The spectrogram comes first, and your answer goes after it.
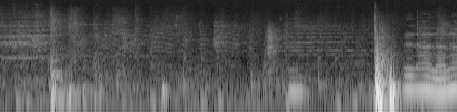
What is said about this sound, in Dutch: Wordt even van stoel verwisseld hier. La. Chaotische studio situatie.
